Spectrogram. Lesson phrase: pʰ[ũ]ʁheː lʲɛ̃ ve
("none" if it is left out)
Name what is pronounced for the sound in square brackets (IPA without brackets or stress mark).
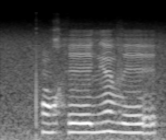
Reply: õ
